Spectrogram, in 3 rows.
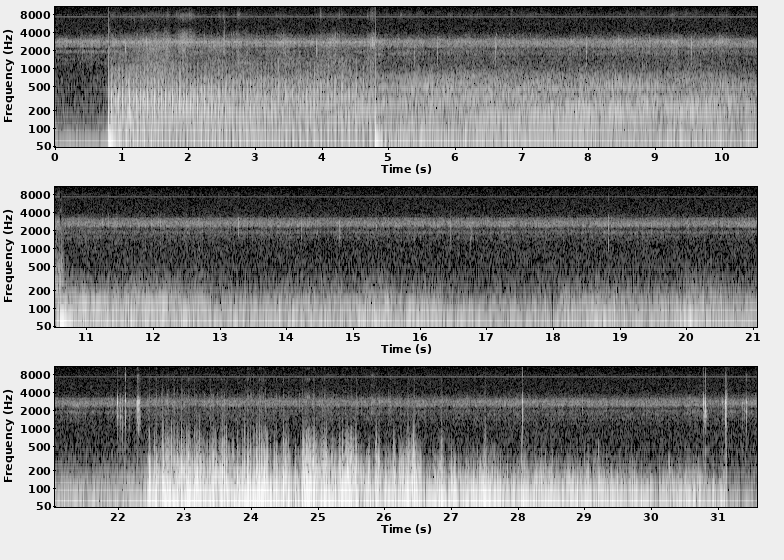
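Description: Wind rumbling and buffeting on the camera's microphone, in gusty stretches: one from about a second in to about ten seconds, and a louder, rougher one from about 22 seconds. A faint steady high whine runs underneath.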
